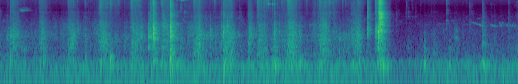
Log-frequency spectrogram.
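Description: AR-style rifle being handled on a concrete shooting bench: a string of small clicks and knocks, with one sharper, louder knock about seven and a half seconds in.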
